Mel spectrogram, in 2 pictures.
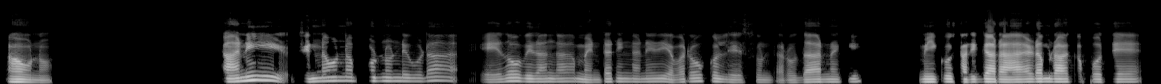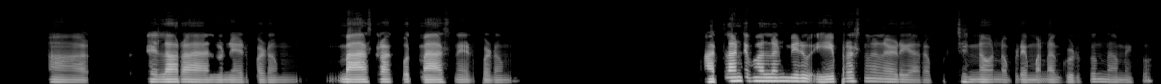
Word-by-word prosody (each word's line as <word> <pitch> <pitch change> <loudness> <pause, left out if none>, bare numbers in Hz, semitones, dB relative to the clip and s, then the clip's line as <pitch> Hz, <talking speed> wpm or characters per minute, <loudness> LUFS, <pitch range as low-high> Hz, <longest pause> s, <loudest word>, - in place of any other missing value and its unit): అవును. 110 -5 +2 1.7
కానీ 145 +8 +6 0.5
చిన్నగున్నప్పుడు 165 +3 -2
నుండి 160 -1 -3
గూడా, 165 +4 -5 0.6
ఏదో 130 +7 -2
విధంగా 135 0 -3 0.2
మెంటరింగ్ 130 +5 -5
అనేది 135 +2 -5
ఎవరో 120 +6 -5
ఒకళ్ళు 140 -5 -5
చేస్తుంటారు. 100 -1 -11
ఉదాహరణకి, 120 +3 -2 0.7
మీకు 125 +2 +2
సరిగ్గా 120 +2 +5
రాయడం 125 +4 +5
రాకపోతే 125 -1 -1 1.0
ఆహ్, 110 -1 -4 0.7
ఎలా 120 0 +4
రాయాలో 110 -1 +1
నేర్పడం, 105 0 -6 0.7
మ్యాథ్స్ 115 0 +6
రాకపోతే, 115 0 -2
మ్యాథ్స్ 110 0 +3
నేర్పడం. 105 -1 -7 2.1
అట్లాంటి 165 +6 +5
వాళ్ళని 160 0 +5
మీరు 150 -1 +5 0.2
ఏ - - +3
ప్రశ్నలు 140 -2 -3
అడిగారు 110 -2 -6
అప్పుడు. - - -30
చిన్నగా 115 -1 -4
ఉన్నప్పుడు 110 -1 -8
ఏమన్నా 110 +1 -6
గుర్తుందా 110 +1 -8
మీకు? 105 - -15
120 Hz, 95 wpm, -21 LUFS, 110-135 Hz, 2.1 s, కానీ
